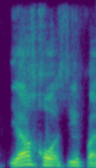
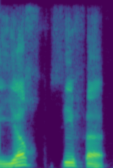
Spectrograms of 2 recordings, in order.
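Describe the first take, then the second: First: The kh bounces with a short vowel after it. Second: The kh is closed with no vowel after it. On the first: The speaker calls it wrong. "Ada orang melantun di sini. ... Tak boleh" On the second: The speaker calls it right. "Kha tebal di sini"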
